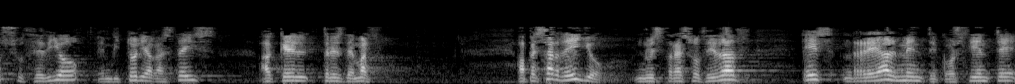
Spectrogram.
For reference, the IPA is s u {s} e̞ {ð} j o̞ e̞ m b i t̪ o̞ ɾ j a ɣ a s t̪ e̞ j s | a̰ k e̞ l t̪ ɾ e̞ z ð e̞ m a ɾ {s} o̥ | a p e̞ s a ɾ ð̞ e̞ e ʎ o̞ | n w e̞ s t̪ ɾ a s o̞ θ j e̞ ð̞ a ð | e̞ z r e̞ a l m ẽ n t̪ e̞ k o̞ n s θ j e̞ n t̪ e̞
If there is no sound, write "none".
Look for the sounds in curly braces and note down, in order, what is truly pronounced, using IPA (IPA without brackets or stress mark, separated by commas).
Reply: θ, ð, θ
